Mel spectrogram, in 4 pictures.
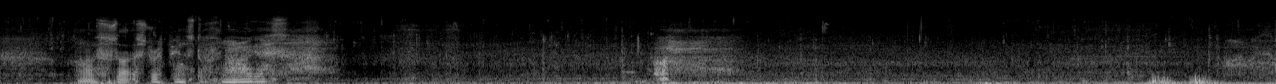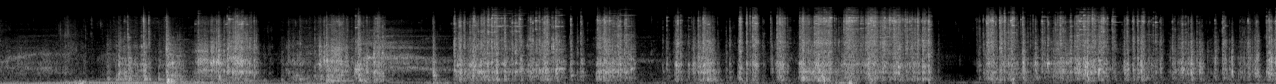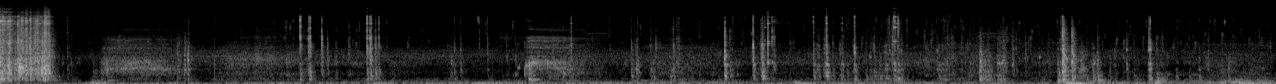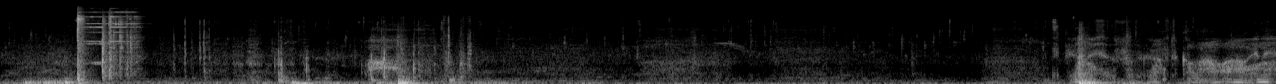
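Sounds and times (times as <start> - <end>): tools and metal parts clinking: 13.7 - 26.3, 28.4 - 29.4, 31.8 - 37.3, 39.0 - 41.2.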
